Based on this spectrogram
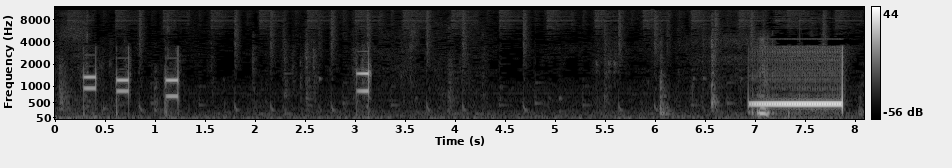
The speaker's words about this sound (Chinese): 我们要打给他。We wanna call him。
